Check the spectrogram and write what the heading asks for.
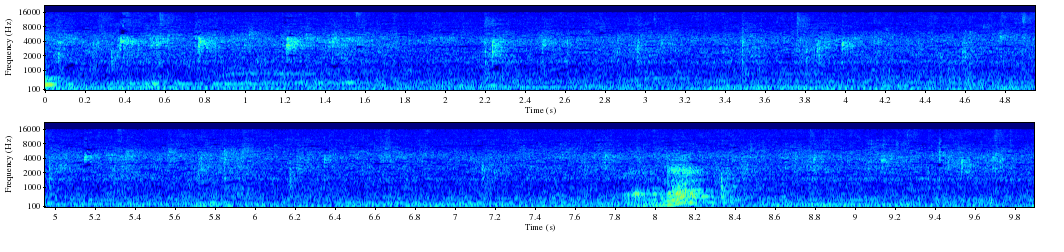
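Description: Steady low appliance hum with a faint hiss, over faint taps and rustles of hands tying butcher's string around a rolled roast on a wooden board.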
